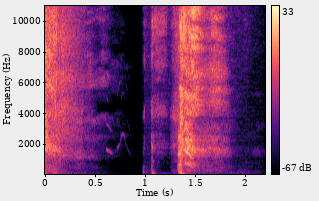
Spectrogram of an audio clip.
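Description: A man's breathy, mostly voiceless laughter: a sharp burst of breath at the start that trails off, then another short breathy laugh about a second and a half in.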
